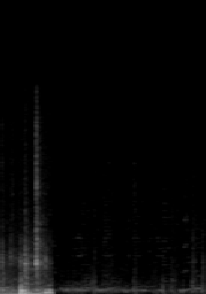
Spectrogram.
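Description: A knock and a brief sound that cut off abruptly about half a second in, then near silence.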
